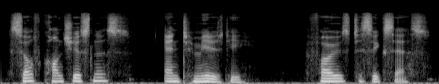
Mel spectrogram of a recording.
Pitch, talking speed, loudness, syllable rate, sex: 130 Hz, 95 wpm, -18 LUFS, 3.8 syllables/s, male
